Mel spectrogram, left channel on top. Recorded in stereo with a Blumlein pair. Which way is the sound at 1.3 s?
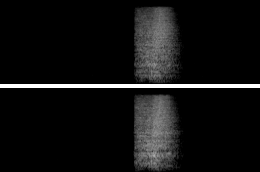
50° right.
